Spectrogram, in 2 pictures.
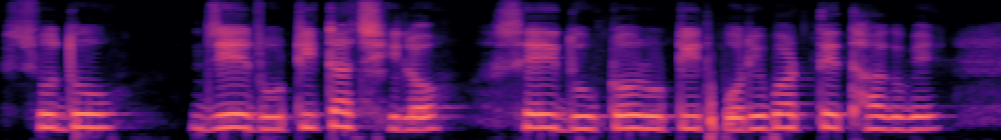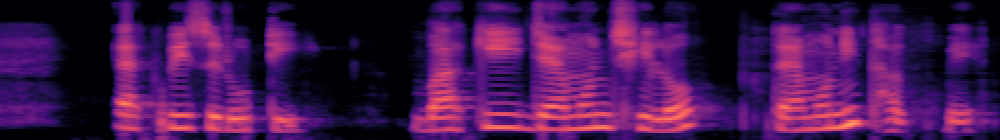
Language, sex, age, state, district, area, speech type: Bengali, female, 45-60, West Bengal, North 24 Parganas, rural, spontaneous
